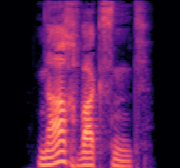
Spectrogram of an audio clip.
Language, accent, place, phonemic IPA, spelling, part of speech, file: German, Germany, Berlin, /ˈnaːχˌvaksn̩t/, nachwachsend, verb, De-nachwachsend.ogg
- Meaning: present participle of nachwachsen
